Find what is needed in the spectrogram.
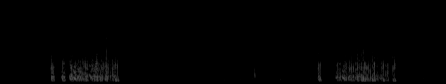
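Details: Chihuahua snoring, then waking: two soft, rattling breath noises about three seconds apart, roughly 20 breaths a minute, quiet snoring of a small dog.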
